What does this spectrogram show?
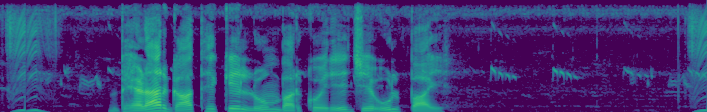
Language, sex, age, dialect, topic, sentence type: Bengali, male, 25-30, Jharkhandi, agriculture, statement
